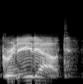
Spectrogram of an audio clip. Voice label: he grenade, radio; cstrike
